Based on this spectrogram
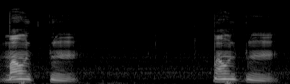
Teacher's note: もう T から N にそのまま入っちゃってるんですね。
